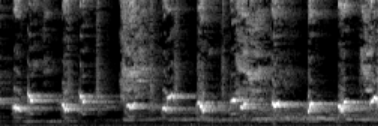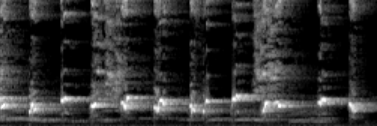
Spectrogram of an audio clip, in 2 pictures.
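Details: Post-mealworm song of a yellow-vented bulbul: fast, liquid burbling notes at a brisk steady pace, rising and falling in short stepped phrases, a lively chattering run lasting several seconds.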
